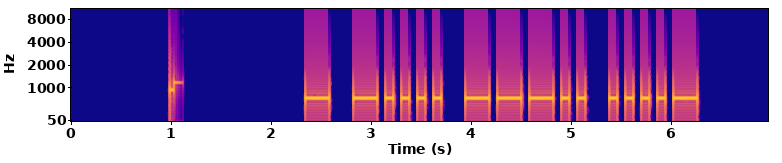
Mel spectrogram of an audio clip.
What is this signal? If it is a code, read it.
Morse code, heard as a keyed tone, about 15 wpm, 700 Hz. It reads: T684
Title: Numbers - Contest Style - 4-Digit 15wpm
